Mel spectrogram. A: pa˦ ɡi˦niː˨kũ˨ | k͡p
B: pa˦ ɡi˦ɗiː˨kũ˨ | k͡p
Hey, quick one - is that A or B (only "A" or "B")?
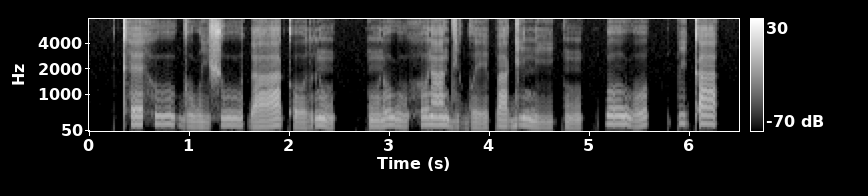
A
